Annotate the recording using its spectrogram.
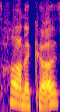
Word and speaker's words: Hanukkah: It is Hanukkah, spelled with an H, actually, though it is pronounced with the CH, yes.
